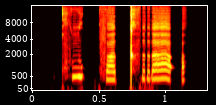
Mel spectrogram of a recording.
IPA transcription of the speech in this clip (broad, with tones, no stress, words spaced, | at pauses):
kʰlu˥˩k̚fa˦˥t̚kʰra˥˩ʔ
